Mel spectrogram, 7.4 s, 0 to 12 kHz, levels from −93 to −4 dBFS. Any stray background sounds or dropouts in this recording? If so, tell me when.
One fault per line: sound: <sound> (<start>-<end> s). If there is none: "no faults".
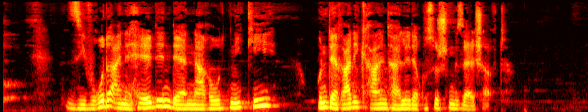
no faults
